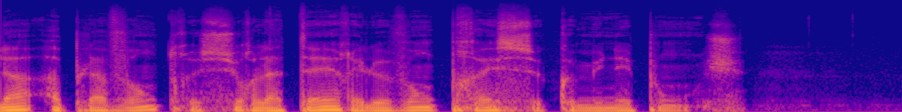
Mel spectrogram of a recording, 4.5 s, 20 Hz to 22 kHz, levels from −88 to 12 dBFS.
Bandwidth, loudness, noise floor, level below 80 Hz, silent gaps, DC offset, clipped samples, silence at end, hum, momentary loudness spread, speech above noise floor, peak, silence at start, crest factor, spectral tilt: 12 kHz; -19 LUFS; -57 dBFS; -32 dBFS; none; 0.3%; under 0.1%; 0.8 s; none; 11 LU; 40 dB; -2 dBFS; 0 s; 16 dB; -7.5 dB/octave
